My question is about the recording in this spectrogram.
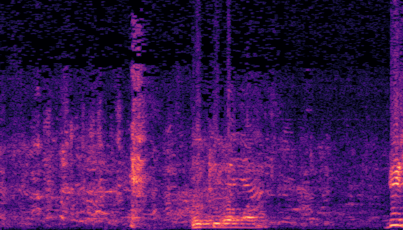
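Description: Voices and chatter from an audience in a hall, with a short click a little over a second in and a man's voice holding a note about halfway through. Right at the end a man's voice starts a sung line.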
